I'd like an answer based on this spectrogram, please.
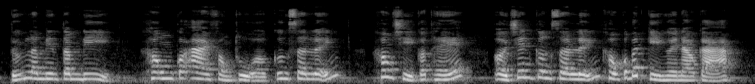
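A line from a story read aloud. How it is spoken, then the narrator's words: Laughing loudly. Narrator (Vietnamese): Trình Sơn Hà cười lớn, vẫy tay liên tục nói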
